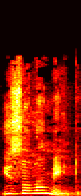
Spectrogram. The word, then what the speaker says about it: isolamento: Observe, isolamento. Pronuncie essa palavra. Ao pronunciar, você vai verificar que o men é que tem a maior intensidade.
